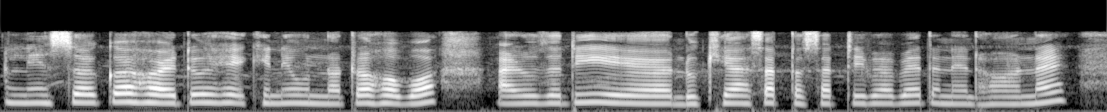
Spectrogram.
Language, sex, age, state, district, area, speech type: Assamese, female, 18-30, Assam, Majuli, urban, spontaneous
